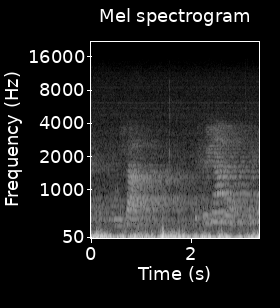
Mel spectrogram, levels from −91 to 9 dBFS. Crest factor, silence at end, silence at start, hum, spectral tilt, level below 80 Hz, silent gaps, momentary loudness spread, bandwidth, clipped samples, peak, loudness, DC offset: 14 dB; 0 s; 0 s; none; -7.5 dB/octave; -16 dBFS; none; 9 LU; 4 kHz; under 0.1%; -2 dBFS; -24 LUFS; under 0.1%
